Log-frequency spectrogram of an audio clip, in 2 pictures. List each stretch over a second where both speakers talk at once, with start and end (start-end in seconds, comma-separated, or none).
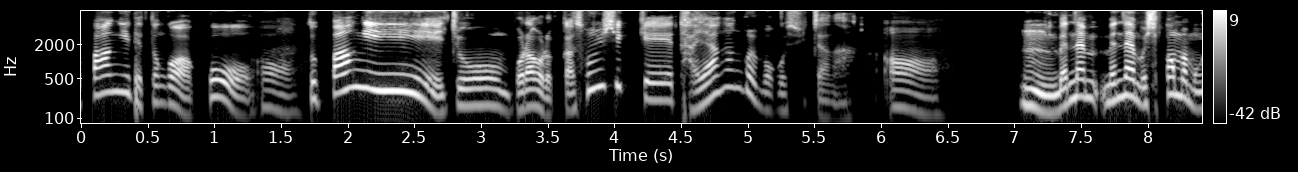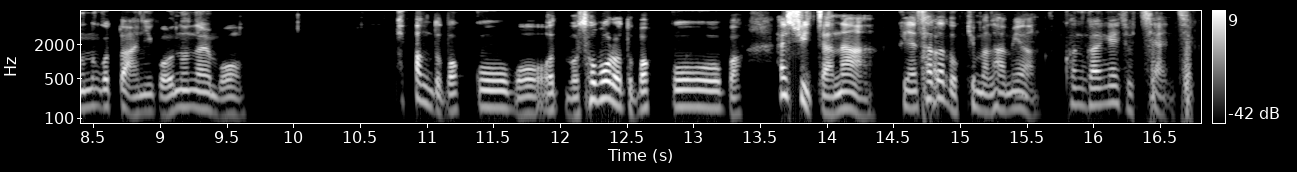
none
